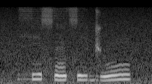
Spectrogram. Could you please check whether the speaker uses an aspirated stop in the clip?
no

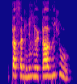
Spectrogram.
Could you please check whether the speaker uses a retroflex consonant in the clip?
yes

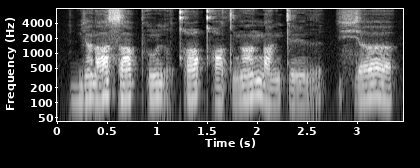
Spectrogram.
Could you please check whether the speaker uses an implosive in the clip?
no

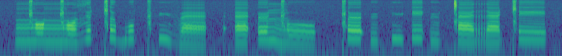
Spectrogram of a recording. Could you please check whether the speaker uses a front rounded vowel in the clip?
yes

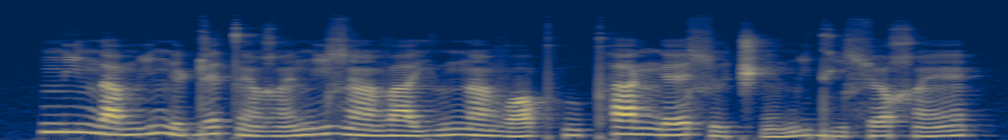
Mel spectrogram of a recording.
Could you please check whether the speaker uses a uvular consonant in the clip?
yes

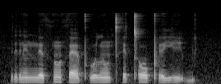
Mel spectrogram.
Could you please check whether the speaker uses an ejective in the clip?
yes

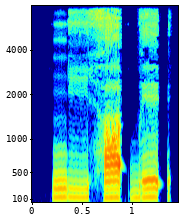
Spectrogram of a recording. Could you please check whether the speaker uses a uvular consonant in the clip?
no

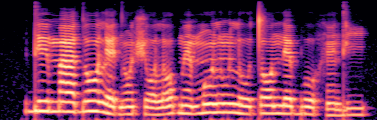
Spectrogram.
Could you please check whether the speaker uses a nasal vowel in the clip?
yes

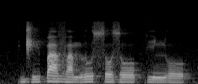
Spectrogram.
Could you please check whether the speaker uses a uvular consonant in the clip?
no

